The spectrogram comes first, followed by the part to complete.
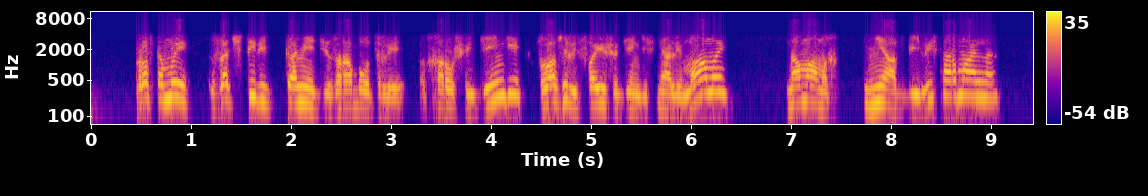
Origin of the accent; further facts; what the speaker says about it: Russia; first language Russian; Мой родной язык — это русский язык.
